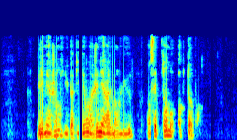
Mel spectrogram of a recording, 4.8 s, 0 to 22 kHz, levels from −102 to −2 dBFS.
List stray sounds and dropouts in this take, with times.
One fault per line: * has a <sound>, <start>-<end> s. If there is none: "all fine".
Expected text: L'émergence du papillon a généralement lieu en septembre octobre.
* has a dropout, 1.6-1.7 s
